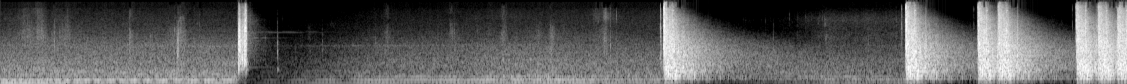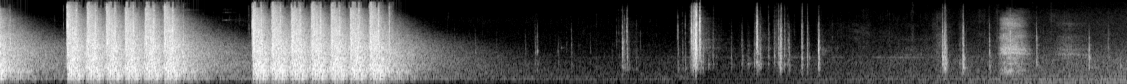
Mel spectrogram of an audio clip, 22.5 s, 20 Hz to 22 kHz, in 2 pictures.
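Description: Loud gunfire from a G3K .308 HK clone carbine, beginning with single sharp shots and then several rapid bursts of automatic fire with echoing tails, followed by scattered quieter pops and clatter near the end.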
